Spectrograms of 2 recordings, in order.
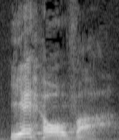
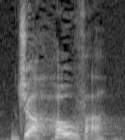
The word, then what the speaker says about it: Jehovah: thousands of years later jewish scholars inserted the vowels from the divine name adonai which means master or lord so they inserted that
